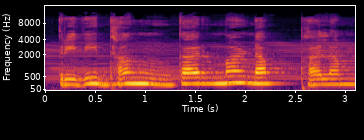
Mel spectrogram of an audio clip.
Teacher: అనుస్వారము క వర్గములోని అనునాసిక అంగ్ ఉచ్చారణ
